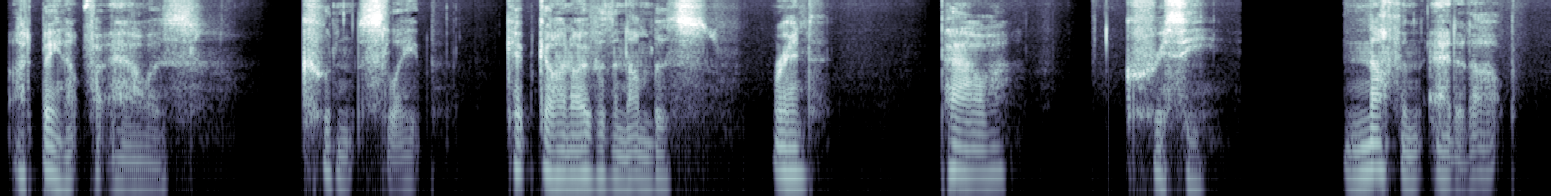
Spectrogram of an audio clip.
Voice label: Rural Australian Male, Natural Speak, Earthy, Natural Believable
